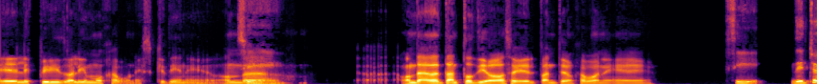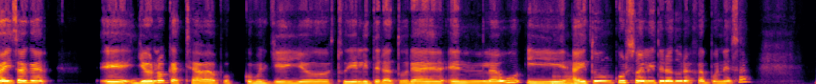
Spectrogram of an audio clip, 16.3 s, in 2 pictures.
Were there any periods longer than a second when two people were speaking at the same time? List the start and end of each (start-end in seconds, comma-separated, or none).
none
